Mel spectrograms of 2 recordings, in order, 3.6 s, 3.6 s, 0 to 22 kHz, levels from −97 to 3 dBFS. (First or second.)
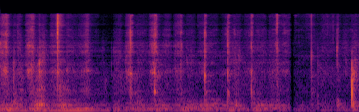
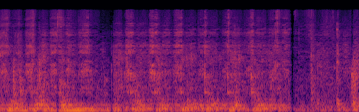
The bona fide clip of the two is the second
